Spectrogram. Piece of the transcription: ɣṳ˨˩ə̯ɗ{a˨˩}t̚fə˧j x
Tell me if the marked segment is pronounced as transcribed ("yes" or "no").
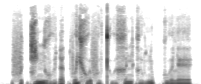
yes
